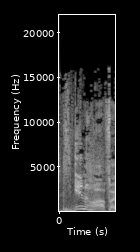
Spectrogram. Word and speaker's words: Inhofe: Inhofe, I believe, is how it's said.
